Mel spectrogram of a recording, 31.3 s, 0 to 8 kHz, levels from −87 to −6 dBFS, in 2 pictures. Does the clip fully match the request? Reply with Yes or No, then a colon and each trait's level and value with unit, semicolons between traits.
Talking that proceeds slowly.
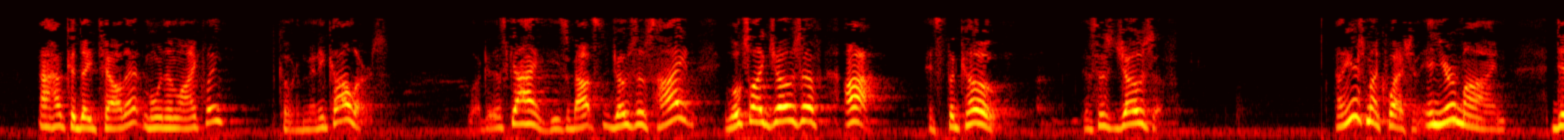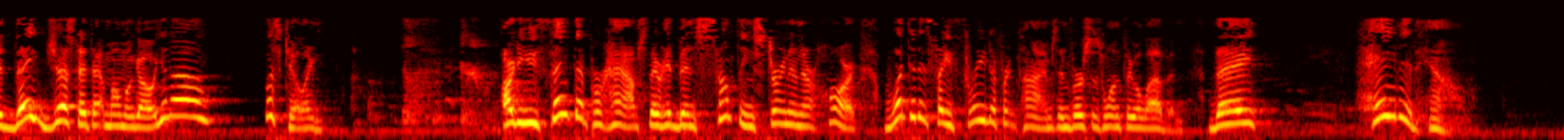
No: average, 150 wpm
